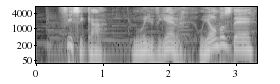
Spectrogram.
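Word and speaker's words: física: even with this word physica physics fee c car repete physica muy bien we almost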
